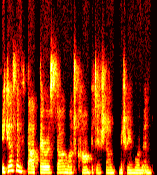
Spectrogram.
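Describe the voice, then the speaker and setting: Halting low-voiced woman leading healing. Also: lively intonation, a little mellow, slightly rough, no room sound. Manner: halting, pauses to gather her thoughts. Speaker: healing session host. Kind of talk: guided healing session, casual teaching. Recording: dull lo-fi audio.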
